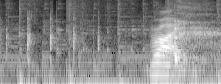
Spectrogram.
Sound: laughs

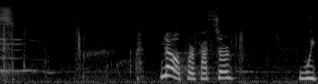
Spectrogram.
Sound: Sharik softly whimpers

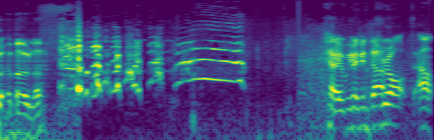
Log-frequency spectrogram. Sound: laughing

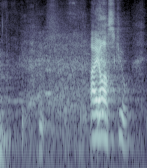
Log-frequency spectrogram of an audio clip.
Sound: audience laughs

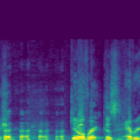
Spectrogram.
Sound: laughing

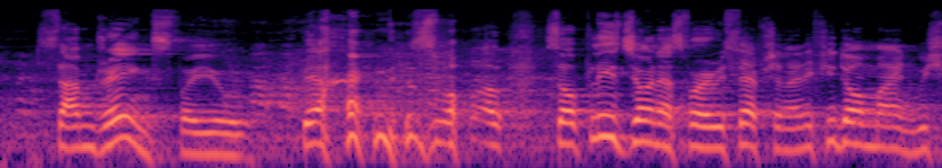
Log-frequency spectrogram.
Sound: audience laughter

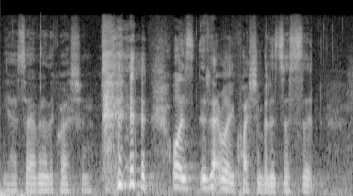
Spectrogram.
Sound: laughter

